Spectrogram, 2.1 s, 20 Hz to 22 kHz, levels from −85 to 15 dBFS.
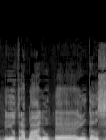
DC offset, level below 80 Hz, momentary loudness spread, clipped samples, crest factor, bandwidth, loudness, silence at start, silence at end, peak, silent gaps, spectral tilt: under 0.1%; -48 dBFS; 3 LU; under 0.1%; 10 dB; 13.5 kHz; -14 LUFS; 0.05 s; 0 s; -4 dBFS; none; -6 dB/octave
